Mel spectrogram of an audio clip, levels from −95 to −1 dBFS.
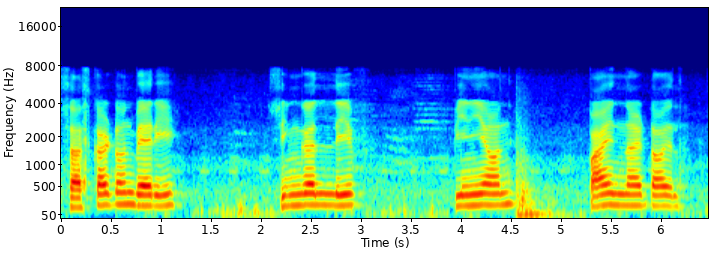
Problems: constant background noise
